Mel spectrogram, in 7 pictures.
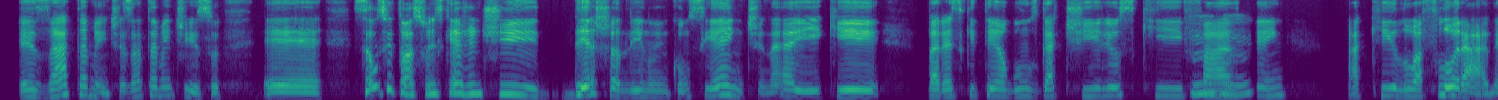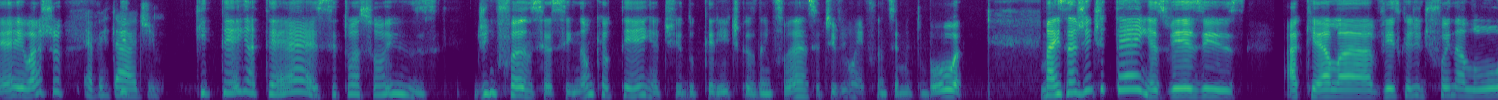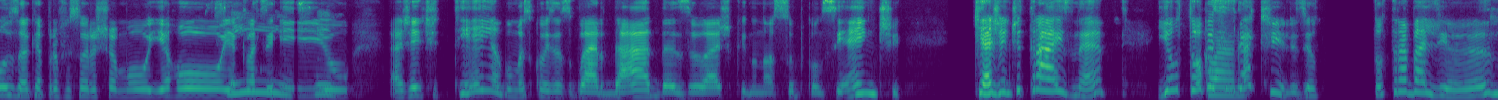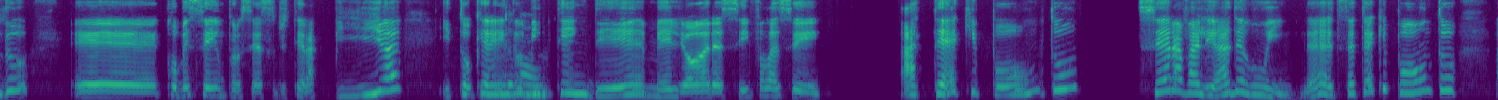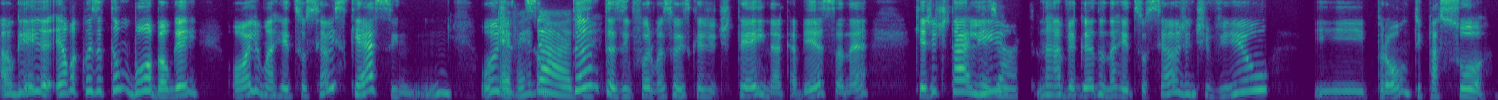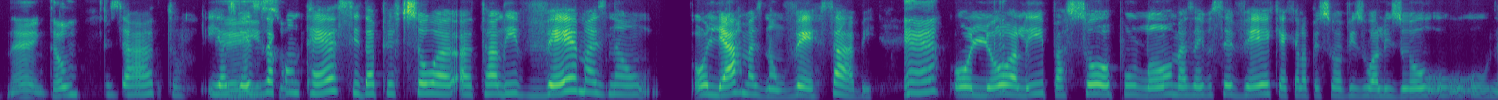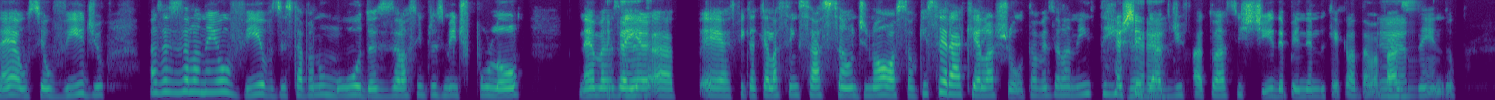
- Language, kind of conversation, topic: Portuguese, advice, Como posso lidar com a paralisia ao começar um projeto novo?
- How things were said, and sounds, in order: tapping; other background noise; laughing while speaking: "tenha"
